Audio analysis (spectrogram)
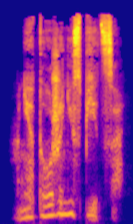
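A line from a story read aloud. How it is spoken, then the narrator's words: Low dragon whisper. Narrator (Russian): низким шепотом проговорил дракон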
